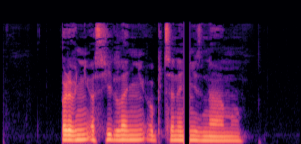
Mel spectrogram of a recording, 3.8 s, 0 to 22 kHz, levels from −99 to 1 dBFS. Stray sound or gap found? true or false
true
